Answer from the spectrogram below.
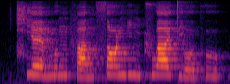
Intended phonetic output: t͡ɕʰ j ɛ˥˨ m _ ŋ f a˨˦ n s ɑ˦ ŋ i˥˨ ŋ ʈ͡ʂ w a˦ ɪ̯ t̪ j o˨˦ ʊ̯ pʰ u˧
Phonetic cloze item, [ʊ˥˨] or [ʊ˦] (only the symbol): ʊ˦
